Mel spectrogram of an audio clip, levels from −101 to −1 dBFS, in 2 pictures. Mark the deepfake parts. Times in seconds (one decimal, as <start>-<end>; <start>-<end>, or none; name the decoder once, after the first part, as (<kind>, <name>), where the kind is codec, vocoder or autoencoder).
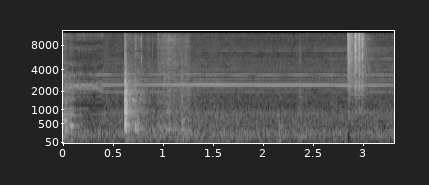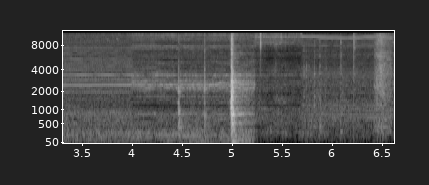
0.0-0.4 (codec, SNAC); 4.0-5.7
